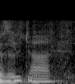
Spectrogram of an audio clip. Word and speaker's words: Eutaw: Now, it is spelled, by the way, E-U-T-A-W. – Oh, it doesn't matter. – But it's still Utah. – So it's a hillbilly-ish phonetic rendering of Utah right.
